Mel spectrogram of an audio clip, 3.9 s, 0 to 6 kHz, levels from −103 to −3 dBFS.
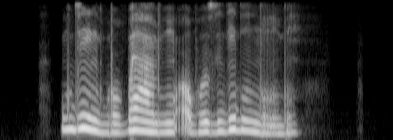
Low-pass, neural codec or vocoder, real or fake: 5.4 kHz; autoencoder, 44.1 kHz, a latent of 192 numbers a frame, MeloTTS; fake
